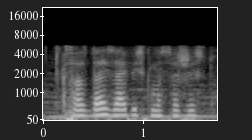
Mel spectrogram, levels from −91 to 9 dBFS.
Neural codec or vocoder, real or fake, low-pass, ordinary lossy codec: none; real; 5.4 kHz; AAC, 32 kbps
